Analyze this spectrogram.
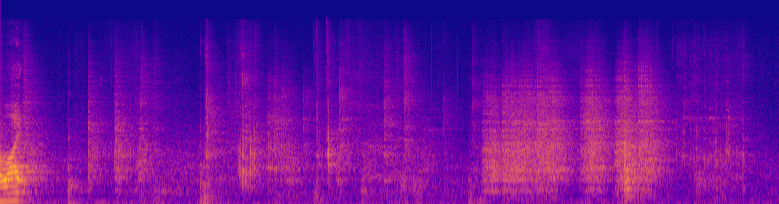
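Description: A trowel scrapes plaster across a ceiling.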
